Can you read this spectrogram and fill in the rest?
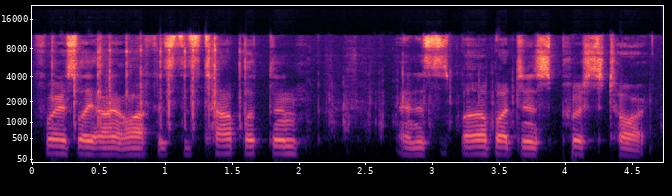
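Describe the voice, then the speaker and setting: A man's voice: mid-range voice, level tone, moderate pace, slight background noise. A man giving casual, off-the-cuff commentary as he reviews a toy in an unboxing video. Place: indoors at a table.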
